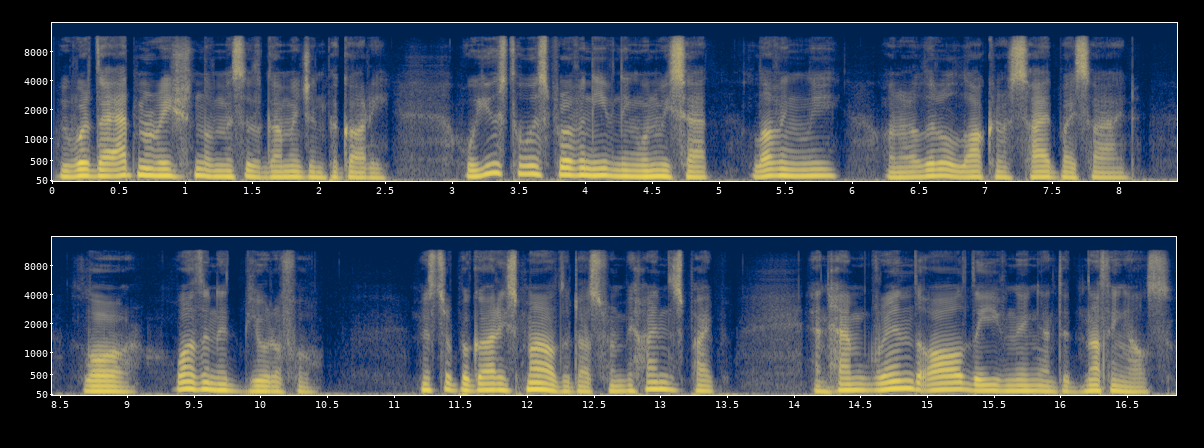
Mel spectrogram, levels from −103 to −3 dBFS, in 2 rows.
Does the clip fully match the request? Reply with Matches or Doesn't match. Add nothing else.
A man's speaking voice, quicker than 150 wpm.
Matches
